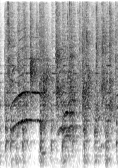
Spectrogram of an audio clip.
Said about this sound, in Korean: 큰 박수 주십시오.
